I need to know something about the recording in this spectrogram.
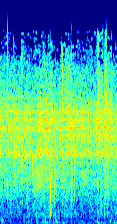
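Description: Film-soundtrack jungle ambience: a steady, high insect drone with a few scattered soft clicks and taps.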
